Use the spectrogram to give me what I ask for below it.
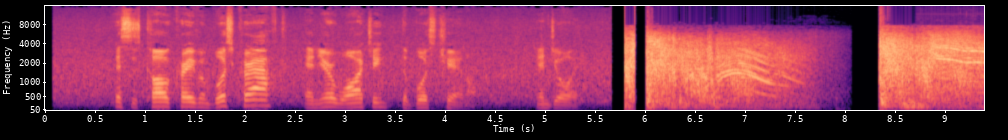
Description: A man speaks as water rushes in the background, followed by gunshot and ricochet sound effects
